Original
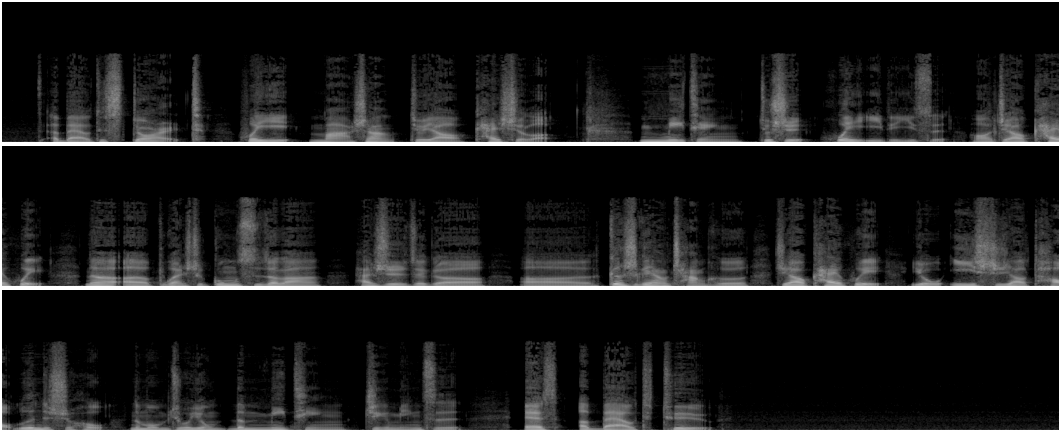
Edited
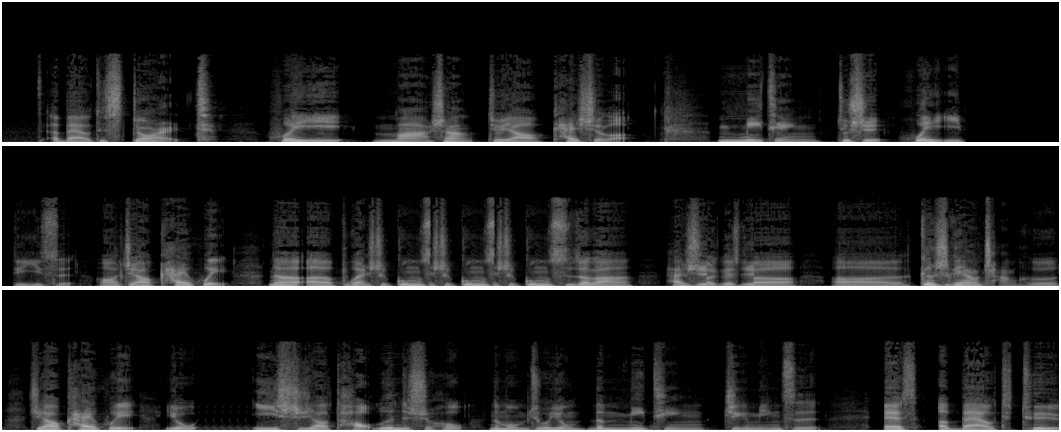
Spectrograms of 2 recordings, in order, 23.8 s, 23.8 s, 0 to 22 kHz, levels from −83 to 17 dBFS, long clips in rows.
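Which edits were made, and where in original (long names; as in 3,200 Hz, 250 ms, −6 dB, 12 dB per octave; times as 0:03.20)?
0:01.35–0:02.52: time-stretch 1.5×
0:06.64: splice in silence 0.79 s
0:09.28–0:09.76: repeat, 3 plays
0:10.88–0:11.23: reverse
0:13.04–0:13.81: fade in, from −15.5 dB
0:14.98: stutter 0.06 s, 7 plays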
